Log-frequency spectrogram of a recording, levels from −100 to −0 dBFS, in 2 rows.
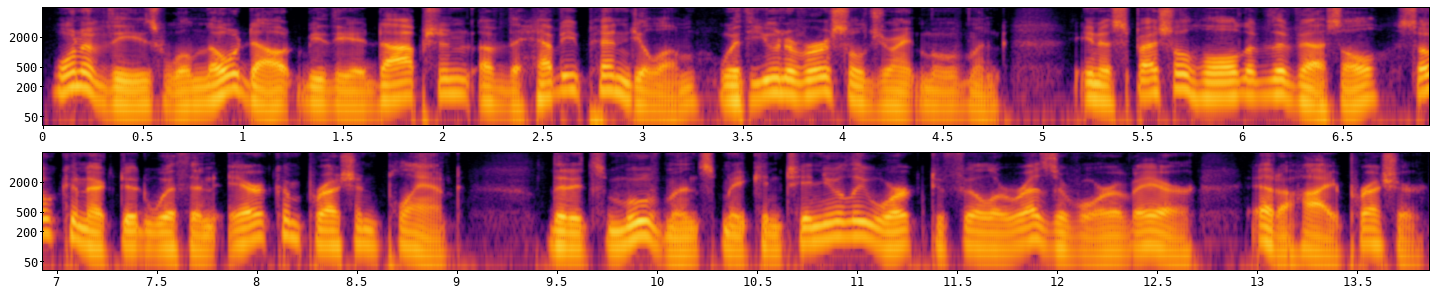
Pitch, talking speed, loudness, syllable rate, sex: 110 Hz, 205 wpm, -18 LUFS, 5.9 syllables/s, male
